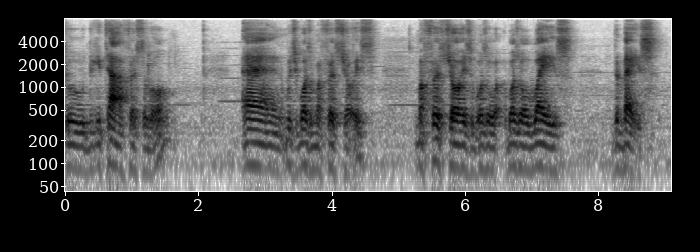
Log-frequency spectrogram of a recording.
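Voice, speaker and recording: A man talks at a fairly slow pace with an Italian accent. There is audible room echo and noticeable background noise. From Italy, Rome; moved to Australia as a teenager. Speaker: musician and entertainment company director. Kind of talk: interview monologue, life story. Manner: hesitant, many fillers.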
